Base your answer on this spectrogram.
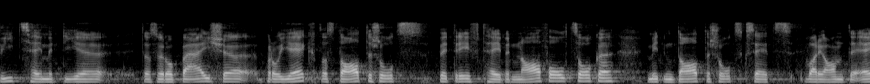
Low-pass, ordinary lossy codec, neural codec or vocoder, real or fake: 7.2 kHz; none; codec, 16 kHz, 16 kbps, FunCodec, trained on LibriTTS, 50 frames a second; fake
